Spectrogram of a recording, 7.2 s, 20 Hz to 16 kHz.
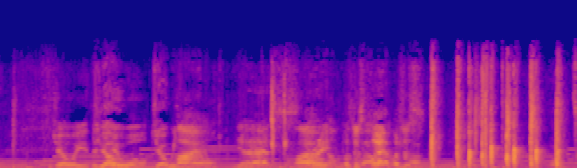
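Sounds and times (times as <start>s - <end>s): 
speech: 0.7s - 5.6s
people clapping hands: 5.3s - 7.2s.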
